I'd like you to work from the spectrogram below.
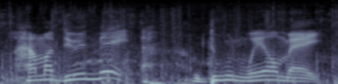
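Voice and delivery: playful put-on Australian accent. Streamer bantering with chat as an Australian, playful put-on accent. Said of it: "why are we Australian today".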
